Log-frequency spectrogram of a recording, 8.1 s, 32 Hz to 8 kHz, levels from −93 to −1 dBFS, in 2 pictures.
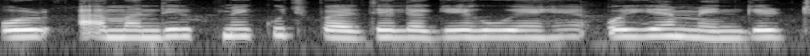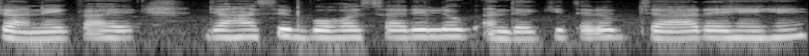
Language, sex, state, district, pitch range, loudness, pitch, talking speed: Hindi, female, Delhi, New Delhi, 200-220 Hz, -19 LUFS, 205 Hz, 190 wpm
